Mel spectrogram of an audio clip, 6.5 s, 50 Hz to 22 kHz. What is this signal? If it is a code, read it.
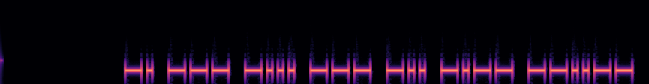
Morse code, heard as a keyed tone, about 22 wpm, 700 Hz. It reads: NOBODY,
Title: Sentences from Top 1600 Words 22wpm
